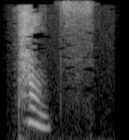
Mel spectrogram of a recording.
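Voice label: "pounce", English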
